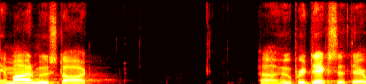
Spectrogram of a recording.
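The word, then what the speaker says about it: Mostaque: Ahmad mustak who predicts I keep pausing because it doesn't look like moose talk but that's how you say it I remember cows you know in the stockyard that's that's what helps me move stock move stock anyway Iman mustak uh who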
